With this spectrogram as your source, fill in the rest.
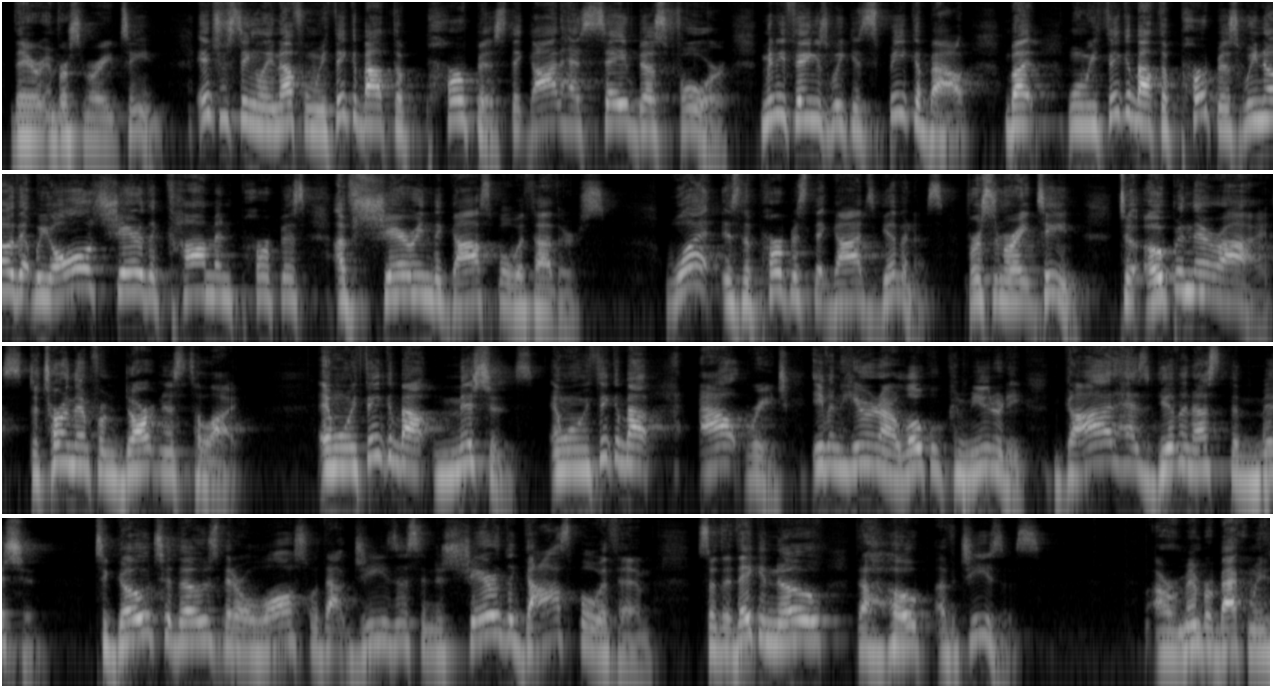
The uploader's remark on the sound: This message was delivered during Missions Month on October 1, 2023 during the evening service.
